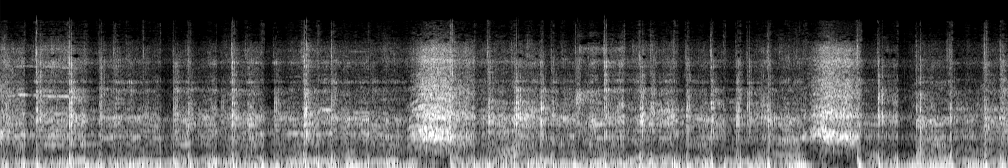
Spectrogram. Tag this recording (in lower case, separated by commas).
plucked string instrument, guitar, music, musical instrument, strum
